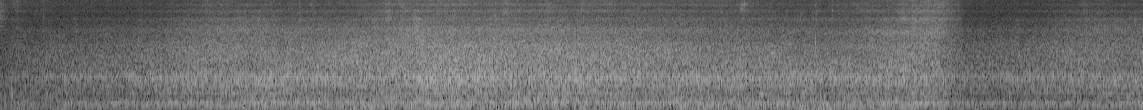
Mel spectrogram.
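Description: City street traffic: a steady wash of passing cars, a little louder mid-way, dropping lower about twelve seconds in.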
